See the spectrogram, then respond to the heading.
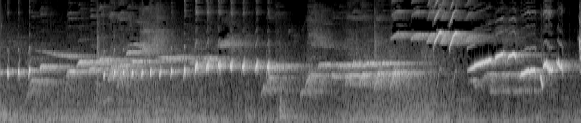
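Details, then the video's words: White-rumped shama song in a masteran meant to make a sluggish bird furious. A long series of quick, evenly spaced chips rides on a steady whistle, then a pause and a fast run of high, rising, stuttered notes. "MASTERAN EFEKTIF untuk Pikat Murai LOYO seketika langsung NGAMUK"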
